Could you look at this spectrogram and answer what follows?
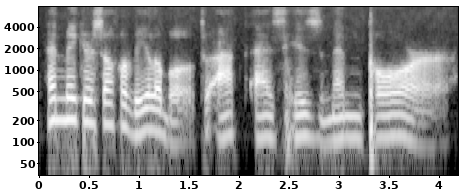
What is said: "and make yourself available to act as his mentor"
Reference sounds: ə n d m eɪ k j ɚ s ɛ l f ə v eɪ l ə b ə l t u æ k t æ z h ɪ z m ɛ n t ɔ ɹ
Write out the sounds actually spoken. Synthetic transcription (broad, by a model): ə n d m eɪ k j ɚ s ɛ l f ə v eɪ l ə b ə l t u æ k t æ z h ɪ z m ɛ n t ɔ ɹ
